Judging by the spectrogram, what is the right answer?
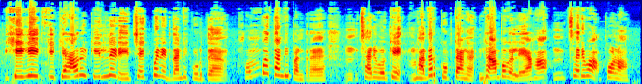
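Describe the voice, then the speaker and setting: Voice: medium pitch, very animated, quick pace, fairly bright tone, a little hiss or hum. A voice actor playing an affectionate young man in a cartoon love story, coaxing and pleading with his fiancée to stop crying. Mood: fond concern. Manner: coaxing, pleading and playfully bossy. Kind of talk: cartoon voice acting.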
